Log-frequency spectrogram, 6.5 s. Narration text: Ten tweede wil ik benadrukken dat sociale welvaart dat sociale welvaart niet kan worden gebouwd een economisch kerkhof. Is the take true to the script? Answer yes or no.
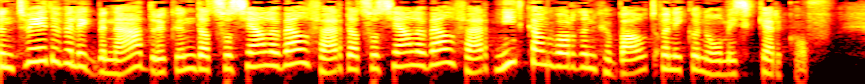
yes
